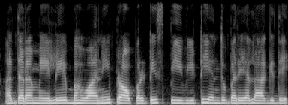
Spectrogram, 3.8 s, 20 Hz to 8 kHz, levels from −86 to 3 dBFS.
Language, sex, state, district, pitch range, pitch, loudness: Kannada, female, Karnataka, Bidar, 195-205 Hz, 195 Hz, -15 LUFS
